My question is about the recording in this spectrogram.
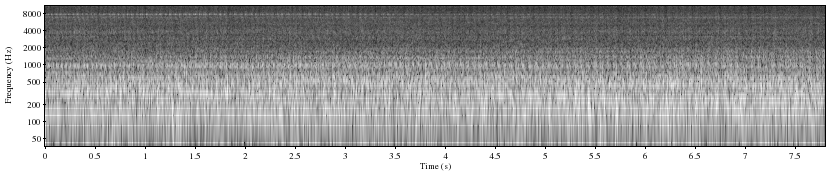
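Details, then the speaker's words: Cobalt air compressor, filling from 0 psi during a timed fill test. Steady, even motor and pump drone with no knocks or surges as the tank fills; normal running. "granted this one is quieter um but not by that much but that one is way faster than filling a 20 gallon tank"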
